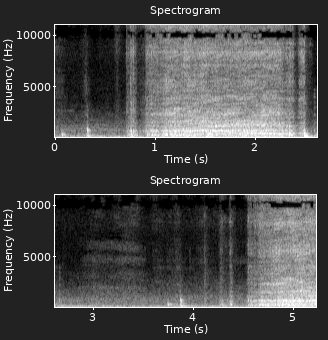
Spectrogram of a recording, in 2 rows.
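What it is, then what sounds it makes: Pine box scraped with a beading scraper. A metal Stanley 66 beading scraper, gripped in both hands, is scraped back and forth along the top edge of a large hollow pine box, cutting a bead into the wood. Broad, dry rasping strokes rise and fall, separated by a quieter stretch with small clicks and taps before the next pass starts.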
